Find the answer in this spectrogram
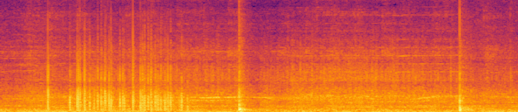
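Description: Fireworks going off: a sharp bang, then a rapid run of crackles about a second in, a loud single bang about halfway, and another bang near the end.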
